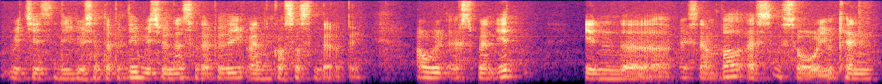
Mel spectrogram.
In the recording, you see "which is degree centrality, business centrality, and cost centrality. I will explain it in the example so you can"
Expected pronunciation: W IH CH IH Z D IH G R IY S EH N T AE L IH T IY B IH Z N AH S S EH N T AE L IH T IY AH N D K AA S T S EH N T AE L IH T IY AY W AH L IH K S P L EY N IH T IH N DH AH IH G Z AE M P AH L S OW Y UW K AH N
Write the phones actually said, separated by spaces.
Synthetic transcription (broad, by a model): W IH CH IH S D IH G IY S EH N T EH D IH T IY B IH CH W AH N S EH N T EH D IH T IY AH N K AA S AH S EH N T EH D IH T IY AY W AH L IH K S P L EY N IH T IH N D AH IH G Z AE M P AH L S OW Y UW K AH N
